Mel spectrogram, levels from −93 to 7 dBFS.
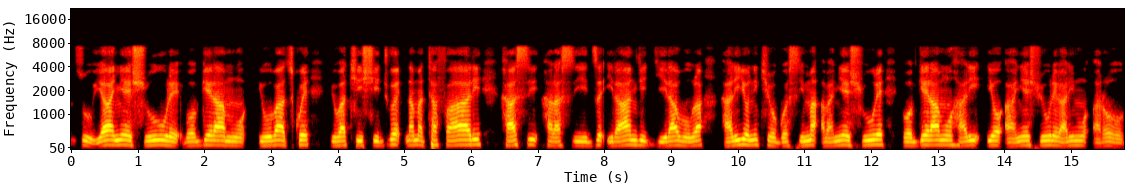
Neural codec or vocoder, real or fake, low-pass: codec, 16 kHz in and 24 kHz out, 1 kbps, XY-Tokenizer; fake; 7.2 kHz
